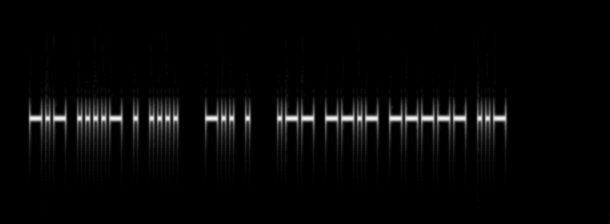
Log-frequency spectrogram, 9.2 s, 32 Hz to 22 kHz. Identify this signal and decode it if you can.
Morse code, heard as a keyed tone, about 20 wpm, 700 Hz. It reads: K4EH DE WQ0U
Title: USA Callsign DE Callsign - 4 Characters - 20wpm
